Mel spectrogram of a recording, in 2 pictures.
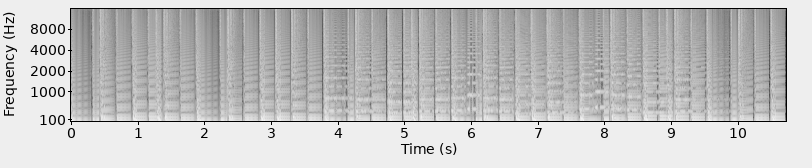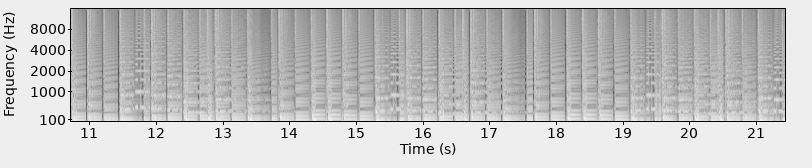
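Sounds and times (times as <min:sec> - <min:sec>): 
rock and roll chiptune music on MOS6581R4 chip: 0:00.0 - 0:21.4.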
